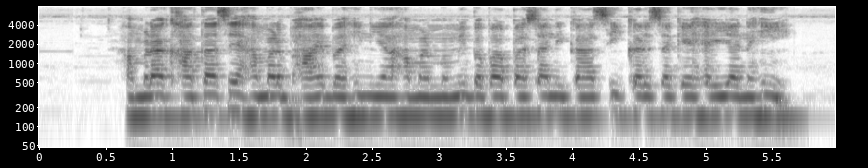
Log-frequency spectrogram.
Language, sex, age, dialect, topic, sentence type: Magahi, male, 18-24, Northeastern/Surjapuri, banking, question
